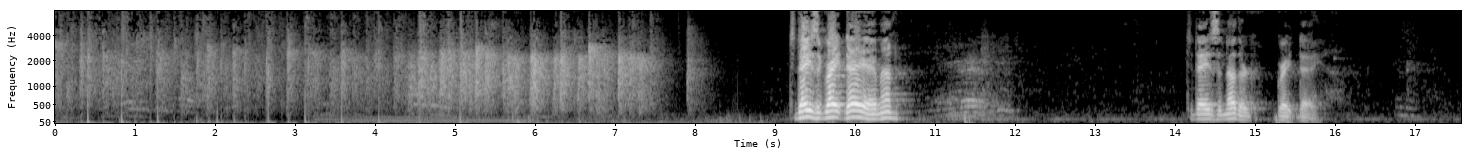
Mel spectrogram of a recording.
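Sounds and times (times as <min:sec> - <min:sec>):
audience cheering and clapping: 0:00.0 - 0:08.2
speech: 0:09.2 - 0:10.6, 0:14.2 - 0:15.9.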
